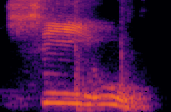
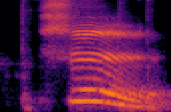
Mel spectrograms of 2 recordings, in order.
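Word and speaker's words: 吃: Selanjutnya makanan itu bukan siu. Bukan siu, tapi bacanya itu ingat SH ketemu I itu dibaca E. Jadinya shi, bacanya shi ya.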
